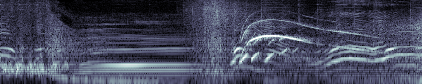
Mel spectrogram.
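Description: Cartoon sound effects and wordless character vocal sounds as an animated ant rides a rolling ball. There is a quick falling sweep, then a steady held note, then sliding, wavering cries in the second half, with light music underneath.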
